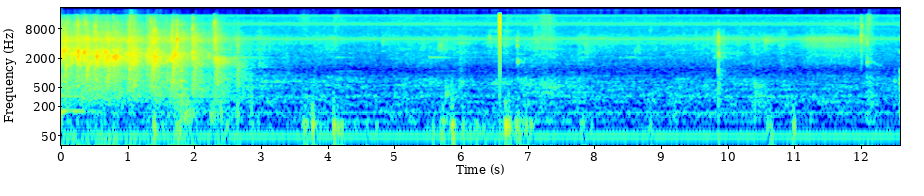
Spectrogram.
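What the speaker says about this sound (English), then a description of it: "Makofi kwake tafadhali." Audience applause at a funding launch event in Tanzania, a brief burst of clapping in the opening seconds that quickly fades into a quiet room with scattered small knocks and shuffles.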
